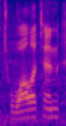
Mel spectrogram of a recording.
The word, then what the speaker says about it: Tualatin: map you know they don't know how to pronounce it it's tualatin just so you know you know for future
